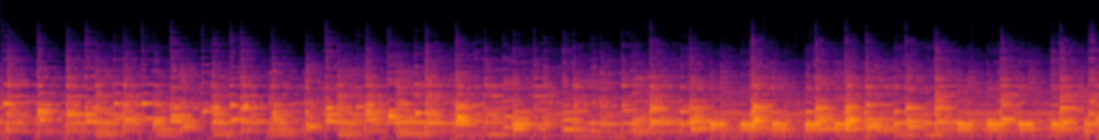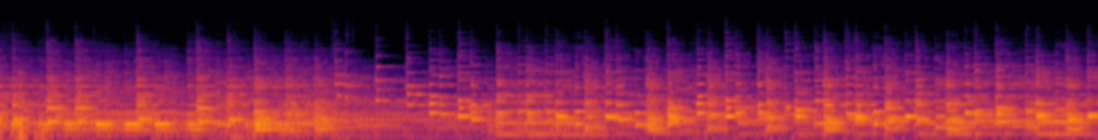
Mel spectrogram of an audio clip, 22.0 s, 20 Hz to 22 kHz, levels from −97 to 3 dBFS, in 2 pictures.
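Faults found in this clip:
Robotic sound from repeated short buffers, 10.79–11.44 s: rigid metallic buzz near 100 Hz, consistent with a 10 ms block looped while about half the real audio is skipped. Likely jitter-buffer or decoder underrun concealment. Unlike plain dropouts, the sound keeps going, just fixed-pitched.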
